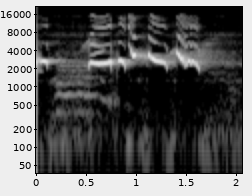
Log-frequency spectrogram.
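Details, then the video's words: Oriental magpie-robin (kacer) singing persistently in the morning, a lure recording meant to set reluctant birds singing, showing off its learned repertoire: a steady thin whistle, then rapid, slurred, rising and falling whistled phrases, with faint low rumble beneath. "PANCINGAN PAGI KACER SUSAH BUNYI LANGSUNG GACOR NGOTOT BONGKAR ISIAN"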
